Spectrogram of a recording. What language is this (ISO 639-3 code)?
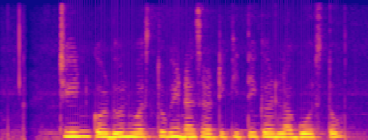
mar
